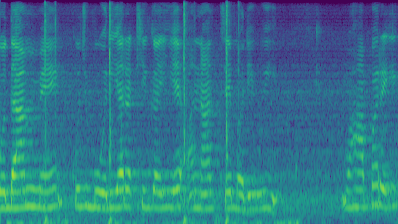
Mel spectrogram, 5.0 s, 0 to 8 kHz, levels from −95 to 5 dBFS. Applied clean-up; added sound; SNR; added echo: none; Computer keyboard; 11 dB; reverberation time 1.9 s.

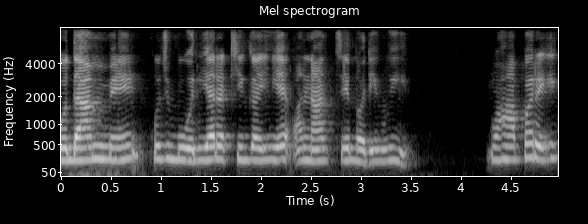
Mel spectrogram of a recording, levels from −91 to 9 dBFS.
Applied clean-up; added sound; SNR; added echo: neural mask model DeepFilterNet 3.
